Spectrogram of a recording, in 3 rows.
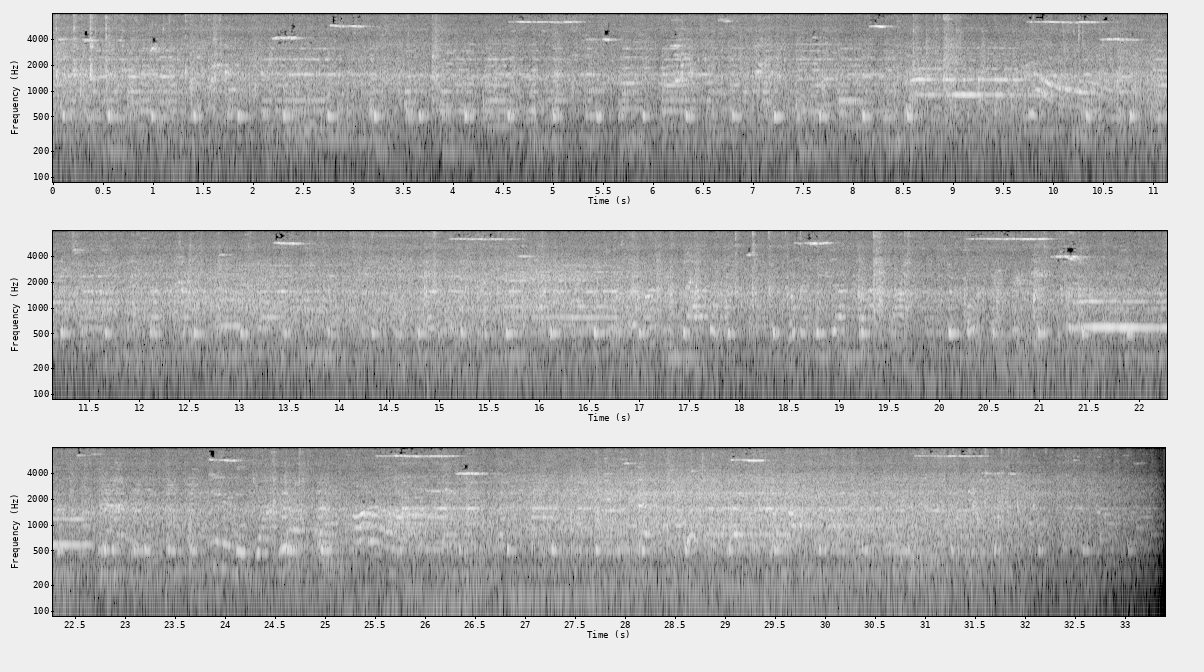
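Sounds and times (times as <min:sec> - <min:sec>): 
carousel in a plaza: 0:00.0 - 0:33.3.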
